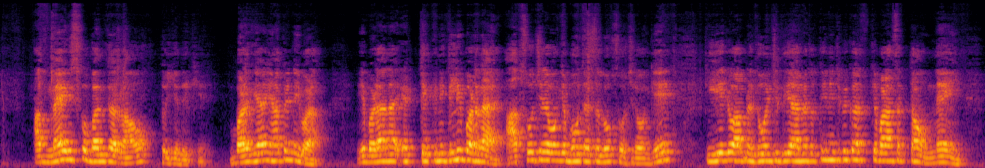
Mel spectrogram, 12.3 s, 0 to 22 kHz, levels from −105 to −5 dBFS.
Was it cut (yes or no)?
no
